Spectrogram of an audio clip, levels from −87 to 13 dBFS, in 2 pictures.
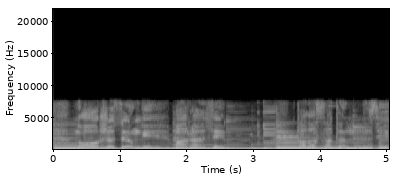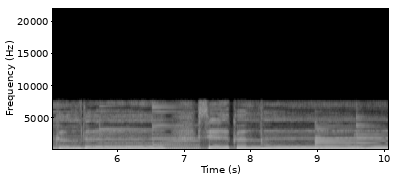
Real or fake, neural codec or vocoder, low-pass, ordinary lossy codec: real; none; none; none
